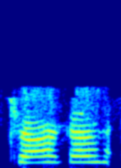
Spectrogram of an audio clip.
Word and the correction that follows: Chakra: Is it my saying it right? C-H-A-R-K-A? – Chakra.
